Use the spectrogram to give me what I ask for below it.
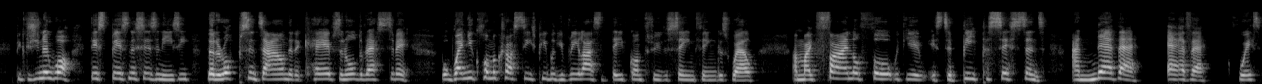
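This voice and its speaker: The speech runs at a very fast pace with big swings in loudness over a quiet background. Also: woman, high pitch for a woman. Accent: Liverpool. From Liverpool, England. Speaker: network marketing manager. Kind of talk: motivational webinar talk. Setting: video call. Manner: animated.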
